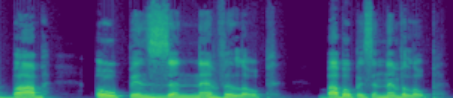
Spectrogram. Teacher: E entre a palavra opens e an envelope, acrescenta-se um som de Z.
